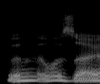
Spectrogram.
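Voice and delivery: the guy backing down, lightly voiced near crying; mock tearful apology. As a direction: play him small and close to tears. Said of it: "he looked like he was gonna cry".

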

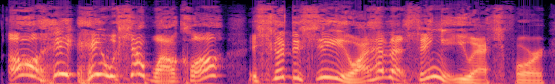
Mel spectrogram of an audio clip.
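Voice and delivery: very high, loud, eager greeting; excited Quentin. Acted. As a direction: squeal a friendly hello as an excitable craftsman. Game master plays Quentin.

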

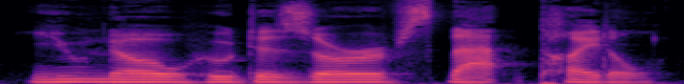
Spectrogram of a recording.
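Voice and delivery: low and soft, steady and grave. A narrator's reading. Student answering his teacher's challenge, low and soft. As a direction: say it low and serious. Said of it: "replied Albert in a low voice".

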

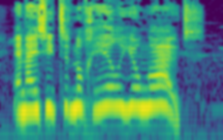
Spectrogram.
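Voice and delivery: put-on a child fretting over a lost kitten; young girl.

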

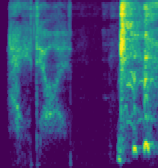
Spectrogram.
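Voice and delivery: slow, soft whisper; drawn-out hushed check-in. Acted. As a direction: whisper a casual greeting. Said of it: "She whispers".

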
